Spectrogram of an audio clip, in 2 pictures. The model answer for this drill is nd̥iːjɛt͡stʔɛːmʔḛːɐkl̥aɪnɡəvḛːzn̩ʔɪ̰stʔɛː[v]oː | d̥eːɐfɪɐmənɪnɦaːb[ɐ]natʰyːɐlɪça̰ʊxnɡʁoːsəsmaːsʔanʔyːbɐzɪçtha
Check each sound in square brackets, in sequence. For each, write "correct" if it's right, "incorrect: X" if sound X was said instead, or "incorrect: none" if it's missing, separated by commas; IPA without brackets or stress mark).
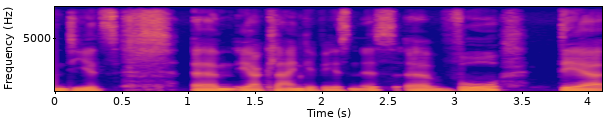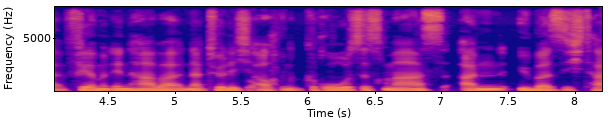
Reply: correct, correct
